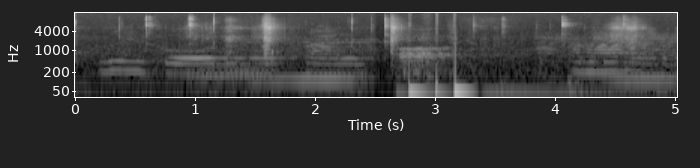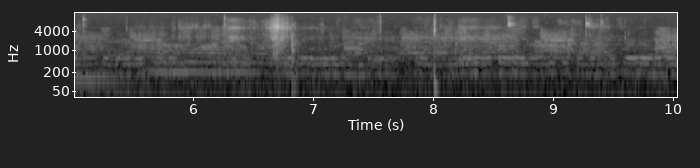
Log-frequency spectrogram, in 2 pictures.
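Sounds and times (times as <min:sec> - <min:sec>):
low buzzing hum: 0:00.0 - 0:06.2
scattered clicks: 0:07.5 - 0:09.7.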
